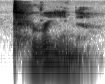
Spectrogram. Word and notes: terrene: British English

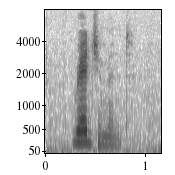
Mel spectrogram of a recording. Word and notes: regiment: American English

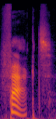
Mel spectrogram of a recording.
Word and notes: facts: American English

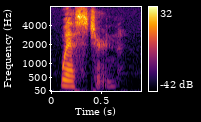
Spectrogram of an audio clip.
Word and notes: western: American English

